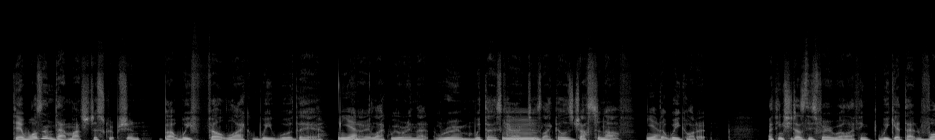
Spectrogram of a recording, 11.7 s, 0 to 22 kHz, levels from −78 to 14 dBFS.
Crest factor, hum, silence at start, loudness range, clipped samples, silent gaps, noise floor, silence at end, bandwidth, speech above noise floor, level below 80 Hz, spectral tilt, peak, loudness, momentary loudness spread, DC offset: 16 dB; none; 0.15 s; 3 LU; under 0.1%; none; -59 dBFS; 0 s; 13 kHz; 34 dB; -62 dBFS; -7 dB/octave; -10 dBFS; -26 LUFS; 8 LU; under 0.1%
